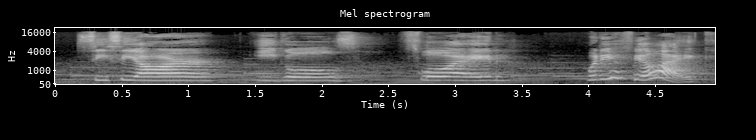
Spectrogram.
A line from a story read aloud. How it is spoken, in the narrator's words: she called out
